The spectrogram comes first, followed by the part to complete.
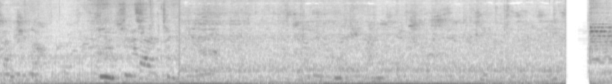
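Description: Steady low rumble inside a moving high-speed train's passenger cabin, with indistinct passenger voices over it. It cuts off abruptly just before the end.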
